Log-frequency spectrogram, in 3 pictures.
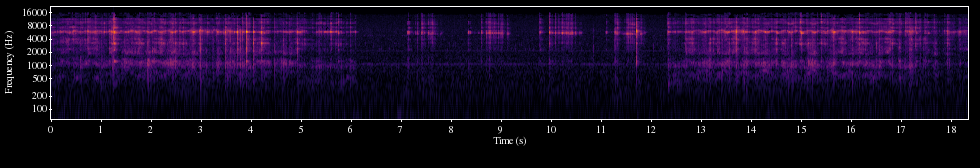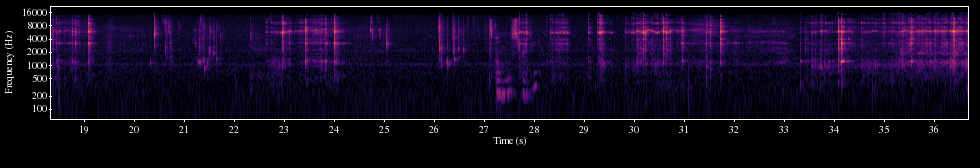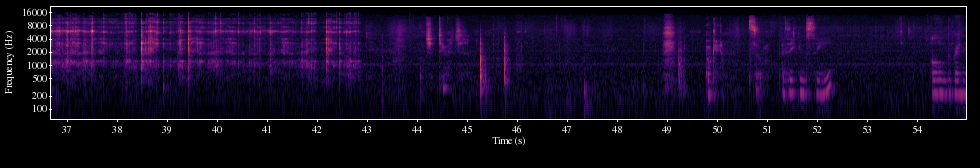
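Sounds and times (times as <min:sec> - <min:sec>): metal spoon stirring in bowl: 0:00.0 - 0:06.2, 0:07.1 - 0:09.2, 0:09.8 - 0:19.3, 0:22.5 - 0:24.3, 0:27.2 - 0:43.0, 0:45.3 - 0:46.2
spoon clinking on bowl: 0:00.0 - 0:06.2, 0:07.1 - 0:09.2, 0:09.8 - 0:19.3, 0:22.6 - 0:24.3, 0:27.6 - 0:42.9.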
